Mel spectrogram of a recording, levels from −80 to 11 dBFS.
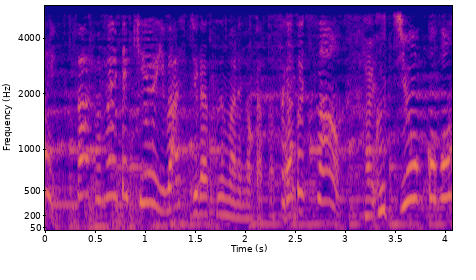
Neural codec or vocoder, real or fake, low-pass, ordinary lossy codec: codec, 16 kHz, 8 kbps, FreqCodec, smaller model; fake; 5.4 kHz; none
